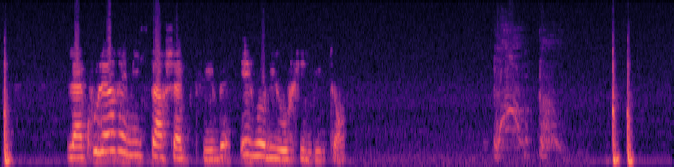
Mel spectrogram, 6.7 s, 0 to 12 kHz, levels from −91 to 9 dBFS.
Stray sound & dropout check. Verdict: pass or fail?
fail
